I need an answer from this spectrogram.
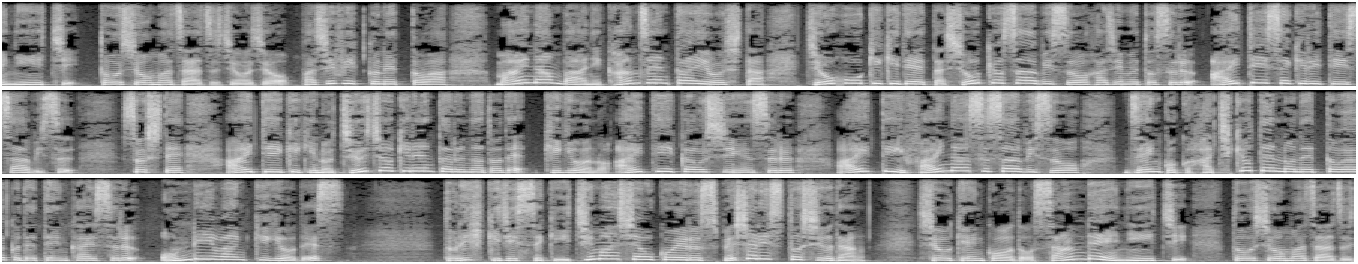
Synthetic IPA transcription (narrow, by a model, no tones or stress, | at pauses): ɲ̟iːt͡ɕit̪o̞ːɕo̞ːmazaːzɨʑo̞ːʑo̞ːpaɕiɸʲikːɯ̟ne̞t̪ːo̞βamainãmbaːɲ̟ikãnzẽ̞nt̪aio̞ːɕi̥t̪ad͡ʑo̞ːho̞ːkʲikʲid̪e̞ːt̪aɕo̞ːkʲo̞saːbʲisɨo̞ɦaʑime̞t̪o̞sɨɾɯ̟ait̪ʲiːse̞kʲɯɾʲit̪ʲiːsaːbʲisɨsoɕi̥t̪e̞ait̪ʲiːkʲikʲino̞t͡ɕɨːt͡ɕo̞ːkʲiɾẽ̞nt̪aɾɯ̟nad̪o̞d̪e̞kʲiɡʲo̞ːno̞̰ʔait̪ʲiːkao̞ɕiẽ̞ɰ̃sɨɾɯ̟ait̪ʲiːɸainãɰ̃sɨsaːbʲisɨo̞zẽ̞ŋko̞kɯ̟hat͡ɕi̥kʲo̞t̪ẽ̞nːo̞ne̞t̪ːo̞βaːkɯ̟d̪e̞t̪ẽ̞ŋkaisɨɾɯ̟õ̞nɾʲiːβãŋkʲiɡʲo̞ːd̪e̞sɨ̥ | t̪o̞ɾʲiçi̥kʲiʑisːe̞kʲiːt͡ɕimãɰ̃ɕaoko̞e̞ɾɯ̟sɨ̥pe̞ɕaɾʲisɨ̥t̪o̞ɕɨːd̪ãŋɕo̞ːkẽ̞ŋko̞ːd̪o̞sãnɾe̞ːɲ̟iːt͡ɕit̪o̞ːɕo̞ːmazɨazɨ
